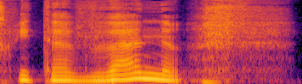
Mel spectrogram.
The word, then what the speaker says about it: Rita Van: voyage de Rita Van, qui se prononce Rita Van, R-I-T-A-V-A-N, et c'est 12 chats,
